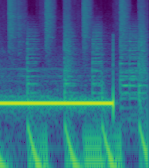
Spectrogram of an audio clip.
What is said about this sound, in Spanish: Eh, dale, dale a la llamada. Tenemos una sorpresita. A ver si nos coge. ¿Está llamando? ¿Está llamando? ¿Está llamando? ¿Está llamando?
